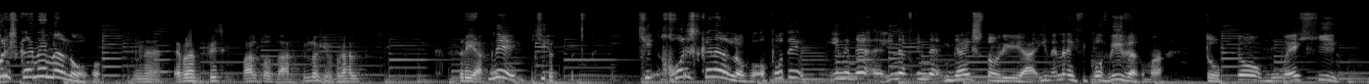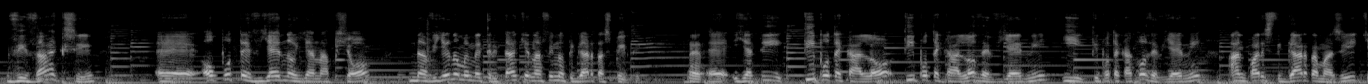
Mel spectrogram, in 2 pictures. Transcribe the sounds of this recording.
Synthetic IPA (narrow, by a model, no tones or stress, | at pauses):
xoɾiskɐne̞nɐlo̞ɣo̞neepenɐt̪i̥fisvɐlt̪o̞ðɐxilocevɣɐl | t̪ɾiɐfne̞e | cexo̞ɾiskɐne̞nɐlo̞ɣo̞ʔːpo̞t̪e̞ine̞mɲɐine̞ɐft̪imɐmɲɐist̪o̞ɾiɐine̞enɐiθiko̞ðiðɐɣmɐ | t̪o̞ːpio̞mue̞çi | ðiðɐksi | eopo̞t̪e̞vʝe̞no̞ʝɐnɐpço̞ | nɐvʝe̞nome̞me̞t̪ɾit̪ɐce̞nɐːfino̞t̪iɡɐɾt̪ɐspit̪i | eʝɐt̪it̪ipo̞t̪e̞kɐlo̞t̪ipo̞t̪e̞kɐlo̞ðe̞vʝe̞niit̪ipot̪e̞kɐko̞ðe̞vʝe̞niɐnpɐɾist̪iɡɐɾt̪ɐmɐzic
